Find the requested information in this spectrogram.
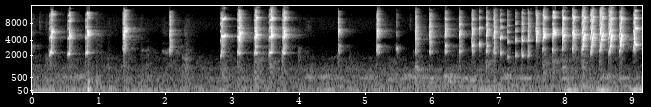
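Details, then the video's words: Lovebird chirping: short, sharp high-pitched chirps in uneven bursts, speeding up toward the end into a rapid run of repeated notes, with a faint low hum beneath. "Love Birds Chirping Sounds"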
